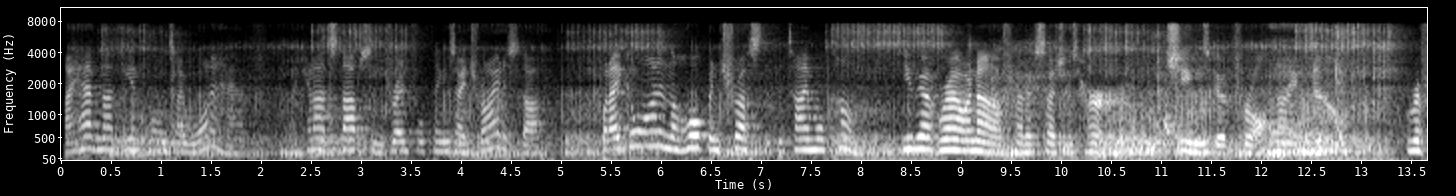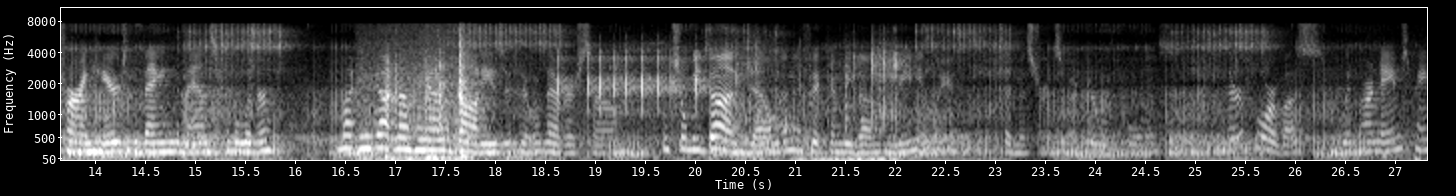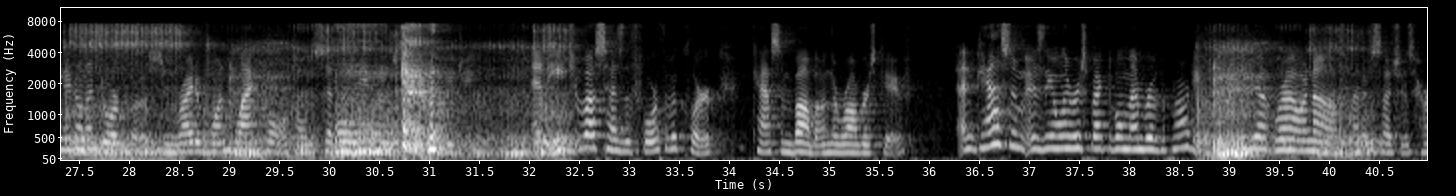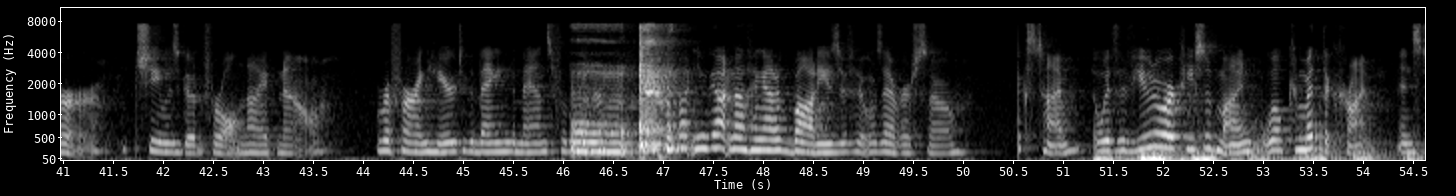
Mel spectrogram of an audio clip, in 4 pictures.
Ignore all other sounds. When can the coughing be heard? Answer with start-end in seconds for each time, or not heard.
12.1-12.8, 30.0-31.1, 46.0-47.1.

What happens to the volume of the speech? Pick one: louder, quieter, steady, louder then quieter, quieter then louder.
quieter.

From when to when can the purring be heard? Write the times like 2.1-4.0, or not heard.
0.0-32.5, 38.6-40.5, 51.2-54.5.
